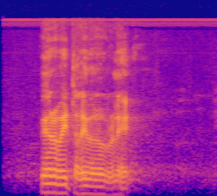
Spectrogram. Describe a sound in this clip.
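An older man speaks briefly over a microphone.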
